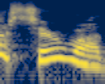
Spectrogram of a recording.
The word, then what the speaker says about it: Sirois: Am I pronouncing your name correctly, by the way? Yeah, Sirois, that's perfect, yeah.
